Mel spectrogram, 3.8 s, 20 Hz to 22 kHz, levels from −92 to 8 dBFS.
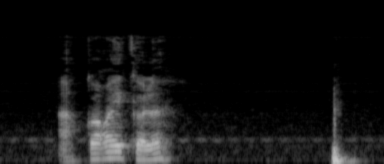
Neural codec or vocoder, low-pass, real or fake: vocoder, 24 kHz, 100 mel bands, Vocos; 9.9 kHz; fake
